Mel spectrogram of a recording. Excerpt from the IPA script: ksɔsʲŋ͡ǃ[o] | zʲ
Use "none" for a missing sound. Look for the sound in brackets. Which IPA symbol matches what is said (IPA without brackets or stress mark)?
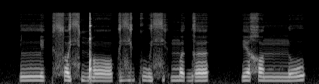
ɔ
